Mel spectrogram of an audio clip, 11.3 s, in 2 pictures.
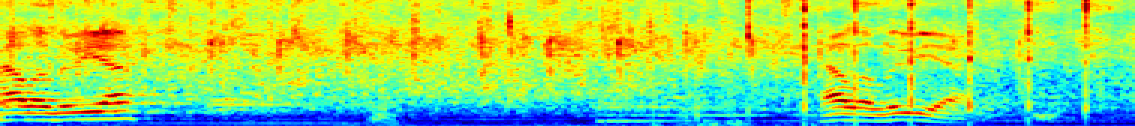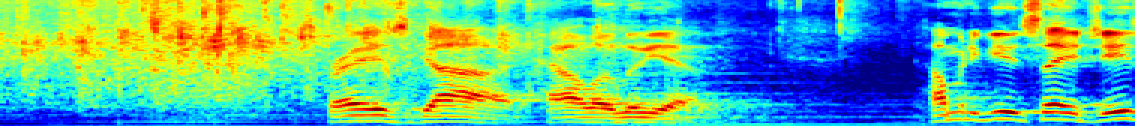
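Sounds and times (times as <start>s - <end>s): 
speech: 0.0s - 0.8s, 4.1s - 5.0s, 7.3s - 9.4s, 10.3s - 11.3s
audience applauding in a large room: 0.0s - 9.0s.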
